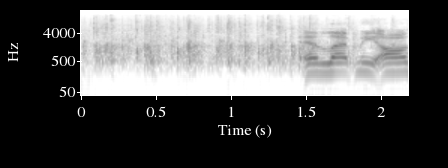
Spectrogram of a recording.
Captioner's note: applause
